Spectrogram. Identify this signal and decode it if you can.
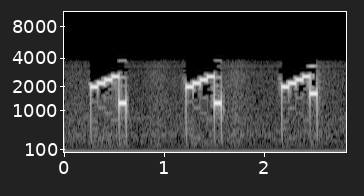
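Five-tone selective call (ZVEI), heard as quick runs of five tones, tones of about 70 ms. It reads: 89003 89003 89006
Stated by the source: ZVEI five-tone selective call received by SDR.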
